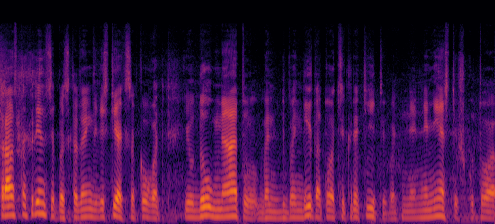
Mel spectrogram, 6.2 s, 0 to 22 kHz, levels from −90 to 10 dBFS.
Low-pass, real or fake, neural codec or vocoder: 14.4 kHz; fake; codec, 44.1 kHz, 2.6 kbps, SNAC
